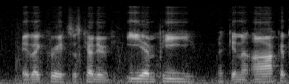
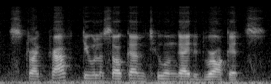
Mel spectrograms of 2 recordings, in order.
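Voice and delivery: usual speaking voice

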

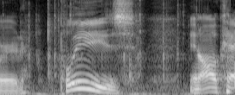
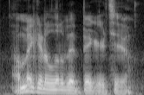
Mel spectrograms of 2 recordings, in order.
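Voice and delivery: usual speaking voice

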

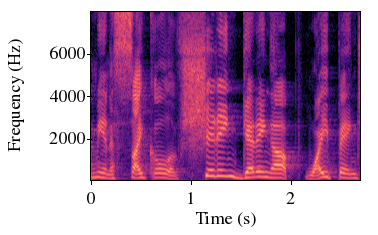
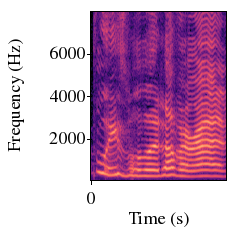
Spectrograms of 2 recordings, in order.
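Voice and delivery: loud, higher mock plea; retold scream; 6 semitones higher, 7 dB louder than usual. Friend heard screaming from the bathroom, hammed-up desperate plea. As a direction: wail it out, begging in jest. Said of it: "I hear Grace screaming in the background".

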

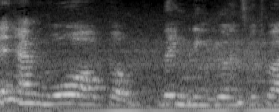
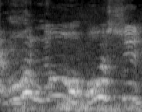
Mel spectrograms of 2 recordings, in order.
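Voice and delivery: shocked; 7 semitones higher, 4 dB louder, slower than usual. Real, not acted. Discovers ghee mixed in drink.

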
